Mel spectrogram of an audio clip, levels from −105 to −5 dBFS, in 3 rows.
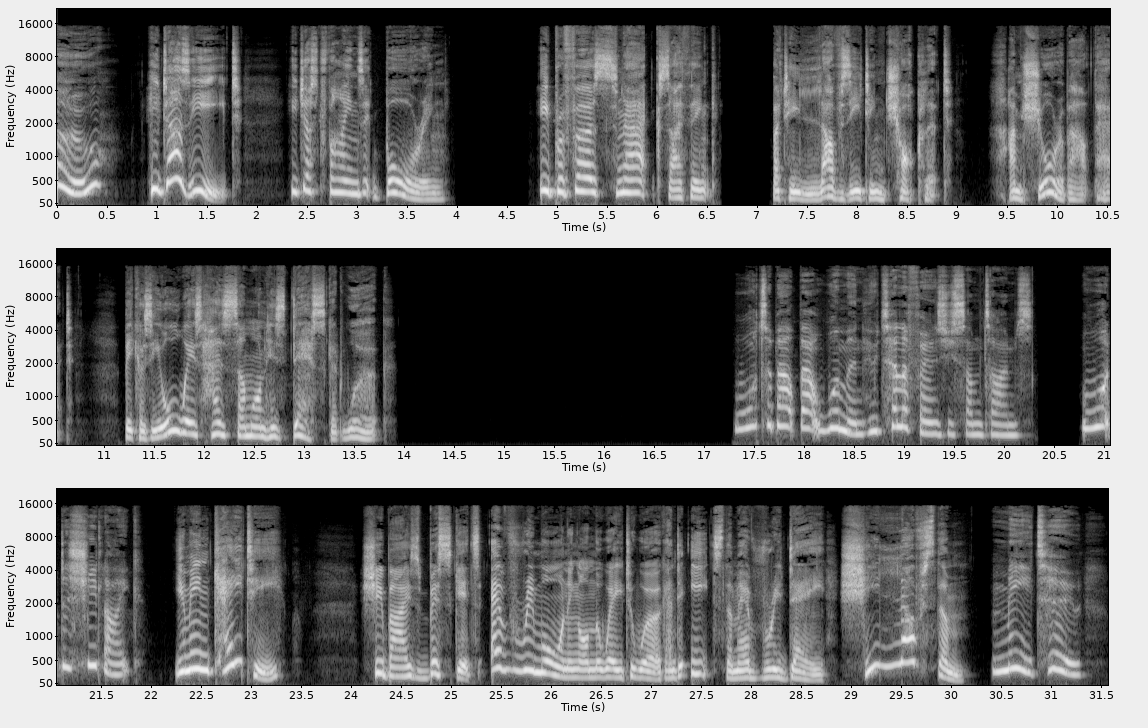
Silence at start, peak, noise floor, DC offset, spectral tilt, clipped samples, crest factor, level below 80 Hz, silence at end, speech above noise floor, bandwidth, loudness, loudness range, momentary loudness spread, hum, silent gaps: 0 s; -4 dBFS; under -90 dBFS; under 0.1%; -3.5 dB/octave; under 0.1%; 18 dB; -66 dBFS; 0.3 s; over 69 dB; 15.5 kHz; -21 LUFS; 5 LU; 11 LU; none; 3.98-4.70 s, 6.64-7.12 s, 20.34-20.74 s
